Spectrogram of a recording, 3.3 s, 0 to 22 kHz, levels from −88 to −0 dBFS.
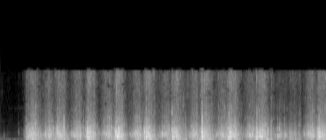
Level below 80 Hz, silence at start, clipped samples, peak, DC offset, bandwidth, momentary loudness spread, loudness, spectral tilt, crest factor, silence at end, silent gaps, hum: -50 dBFS; 0.25 s; under 0.1%; 0 dBFS; under 0.1%; 11.5 kHz; 5 LU; -20 LUFS; -3.5 dB/octave; 20 dB; 0 s; none; none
